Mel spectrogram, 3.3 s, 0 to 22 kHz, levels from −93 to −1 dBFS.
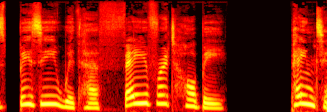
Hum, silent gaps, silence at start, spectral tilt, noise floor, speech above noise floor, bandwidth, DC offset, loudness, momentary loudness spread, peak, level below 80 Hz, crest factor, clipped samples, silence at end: none; 0.08-0.20 s, 2.29-2.91 s; 0 s; -3.5 dB/octave; under -90 dBFS; over 70 dB; over 20 kHz; under 0.1%; -20 LUFS; 8 LU; -6 dBFS; -60 dBFS; 14 dB; under 0.1%; 0 s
